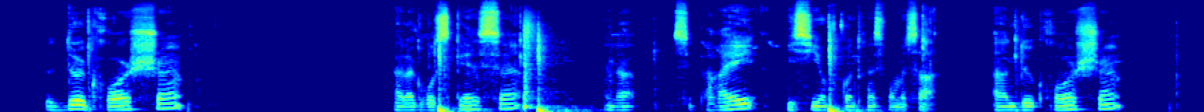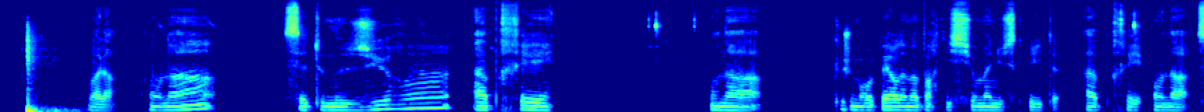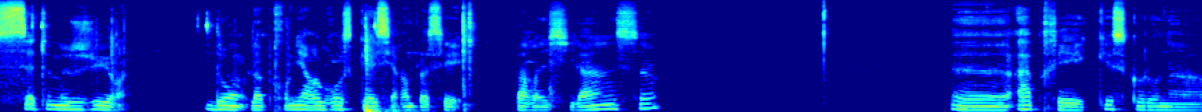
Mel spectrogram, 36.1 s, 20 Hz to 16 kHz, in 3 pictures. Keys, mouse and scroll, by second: 0.9 KP_4, 1.9 Right, 3.0 n, 4.2 KP_4, 4.4 b, 5.2 Right, 6.6 Escape, 8.3 click, 9.2 KP_4, 10.2 Right, 11.7 n, 11.9 KP_4, 12.3 b, 13.0 Escape, 18.5 click, 19.0-23.6 drag, 24.4 click, 25.2 ctrl+c, 26.0 click, 26.8 ctrl+v, 27.7 click, 28.7 KP_0.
